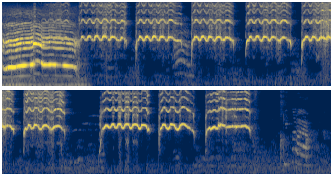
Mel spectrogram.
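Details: Rabbit screaming: a shrill, wavering, strongly harmonic cry repeated in about eight separate bursts of under a second each, split by short silences, after an opening lower cry that rises and falls. No other sounds are clear.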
